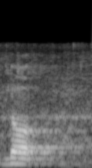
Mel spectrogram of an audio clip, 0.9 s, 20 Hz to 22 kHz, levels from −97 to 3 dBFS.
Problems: none marked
